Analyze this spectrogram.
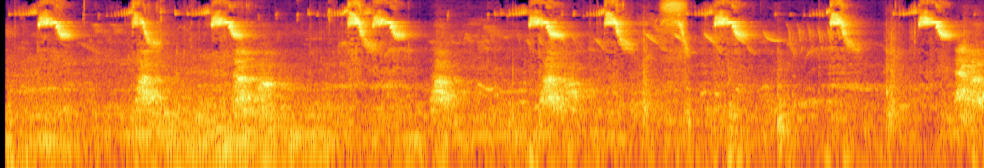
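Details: Blue-black grassquit singing very fast toward another bird: sharp, high buzzy notes that sweep up then drop, each given about every two seconds, seven in a row, over a quiet background.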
